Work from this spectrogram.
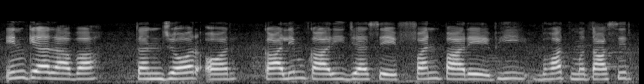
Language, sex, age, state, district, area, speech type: Urdu, female, 18-30, Bihar, Gaya, urban, spontaneous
